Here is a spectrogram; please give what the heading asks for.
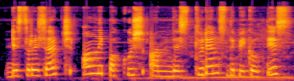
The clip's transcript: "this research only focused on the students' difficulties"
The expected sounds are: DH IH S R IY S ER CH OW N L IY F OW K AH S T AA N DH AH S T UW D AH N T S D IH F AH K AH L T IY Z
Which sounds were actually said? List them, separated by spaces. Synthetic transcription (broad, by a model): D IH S R IY S ER CH OW N L IY P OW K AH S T AA N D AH S T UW D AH N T S D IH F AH K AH L T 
